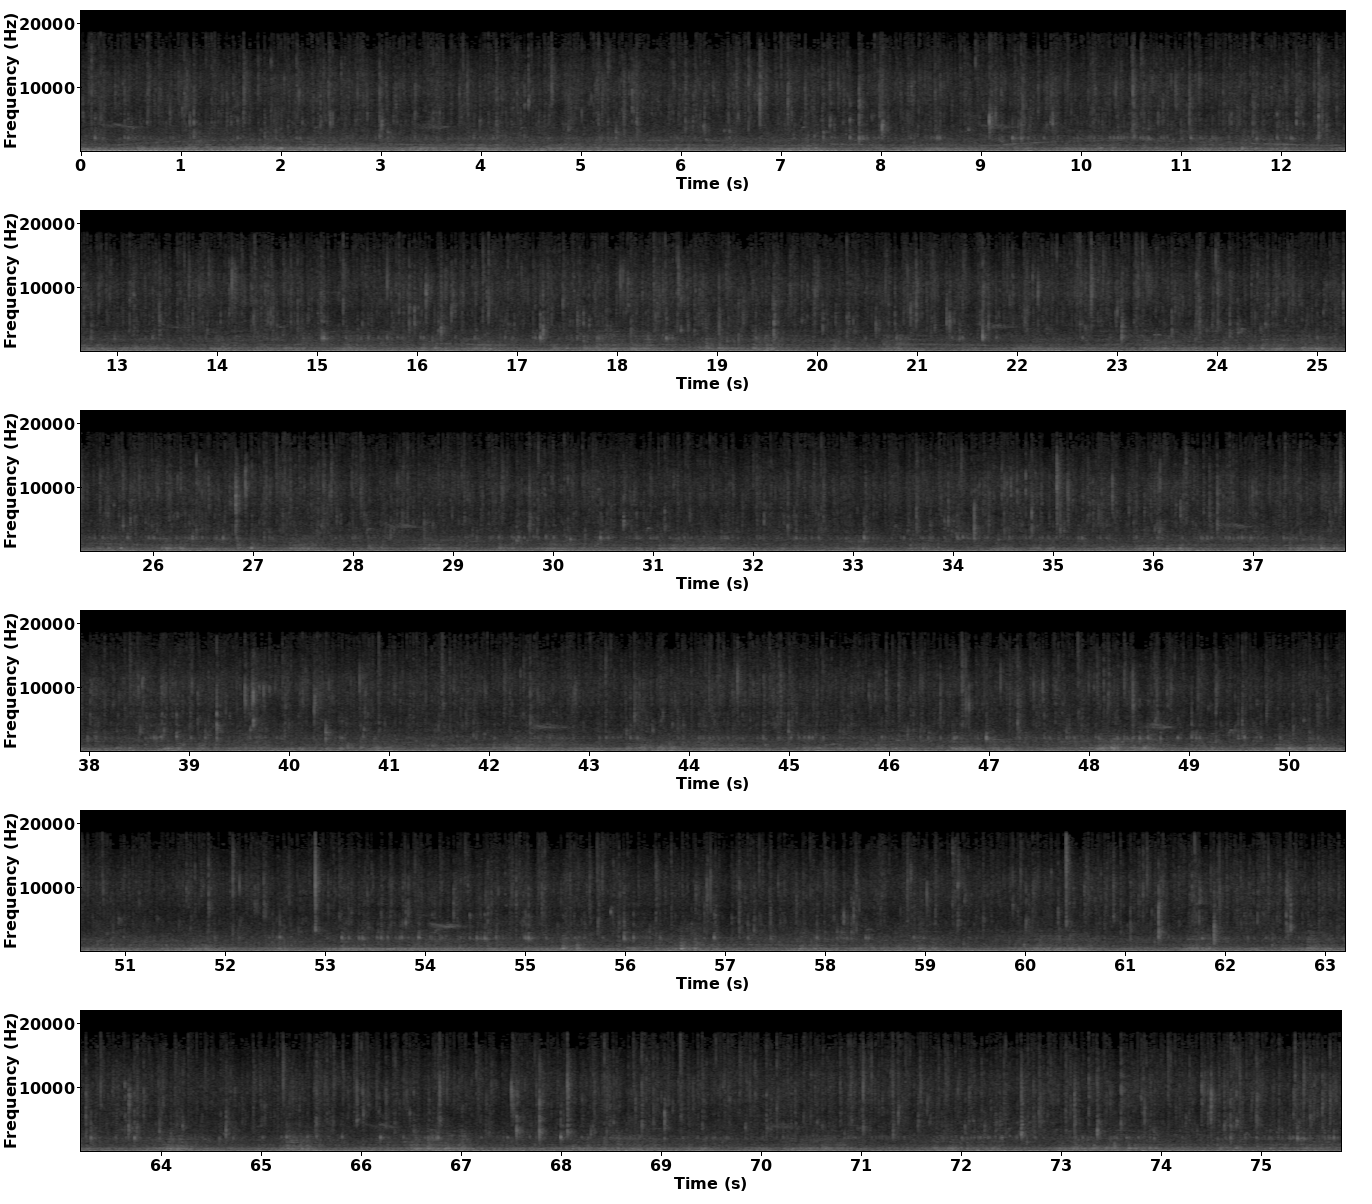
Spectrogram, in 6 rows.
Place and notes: {"title": "Paderewski Dr, Buffalo, NY, USA - Abandoned Walkway at Buffalo Central Terminal - Dripping Rain & Distant Trains", "date": "2020-05-18 19:28:00", "description": "Buffalo Central Terminal was an active station in Buffalo, New York from 1929 to 1979. Now abandoned, much of the building infrastructure remains and there is active railroad use nearby. This recording is with a H2N as rain falls through the holes in the ceiling of the abandoned walkway and a few trains rumble slowly by in the near distance. City sounds (cars, sirens) can be heard as well (and also a swooping seagull).", "latitude": "42.89", "longitude": "-78.83", "altitude": "187", "timezone": "America/New_York"}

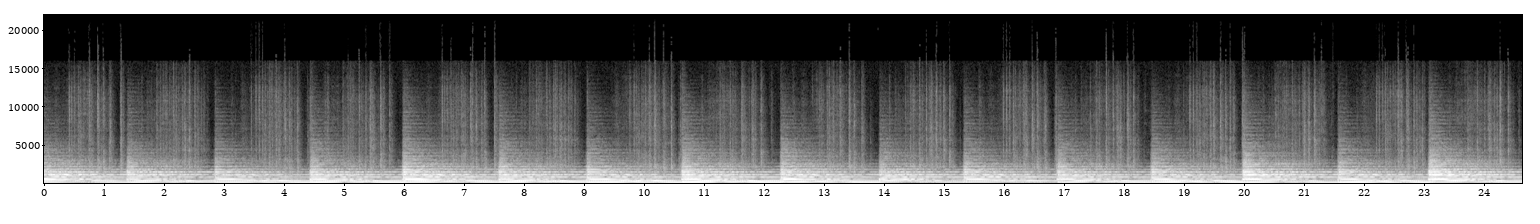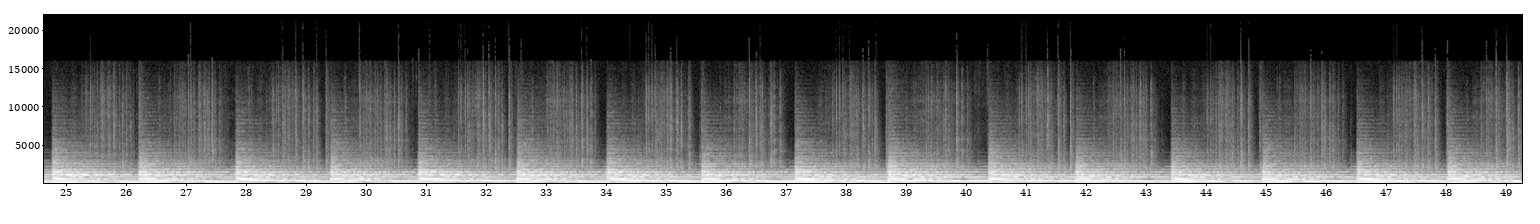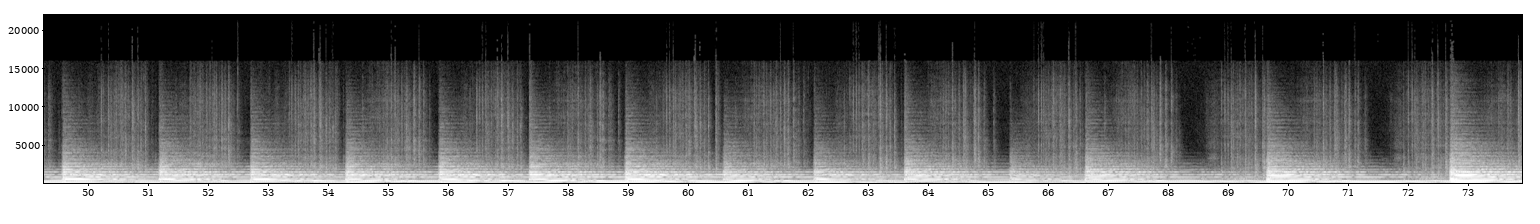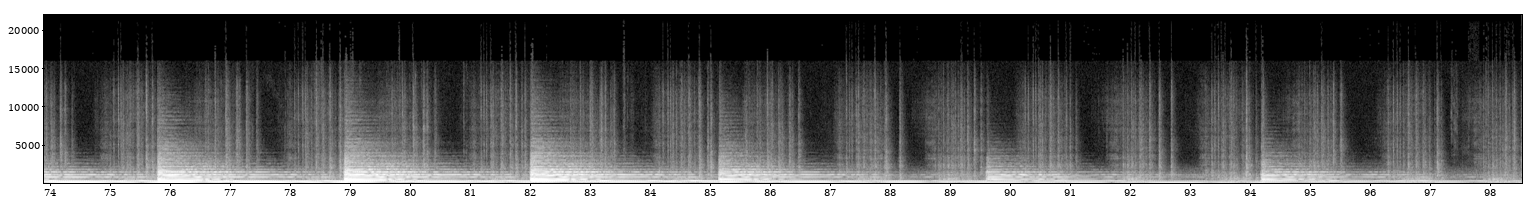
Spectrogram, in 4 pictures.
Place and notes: {"title": "Montée Notre Dame du Château, Allauch, France - appel à loffice de 9h00", "date": "2019-04-27 09:00:00", "description": "la cloche appelle les fidèles pour la messe de 9h00\nthe bell calls the faithful for the Mass of 9:00", "latitude": "43.34", "longitude": "5.49", "altitude": "308", "timezone": "Europe/Paris"}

